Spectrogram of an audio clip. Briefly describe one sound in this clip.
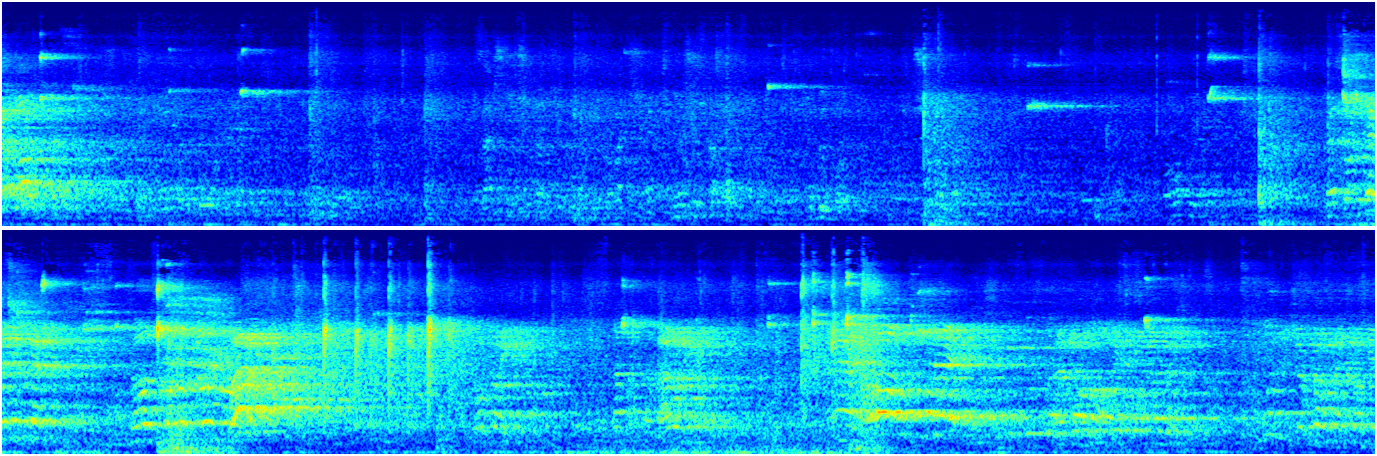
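Shoes squeak and thud on a gym floor, echoing in a large hall.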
